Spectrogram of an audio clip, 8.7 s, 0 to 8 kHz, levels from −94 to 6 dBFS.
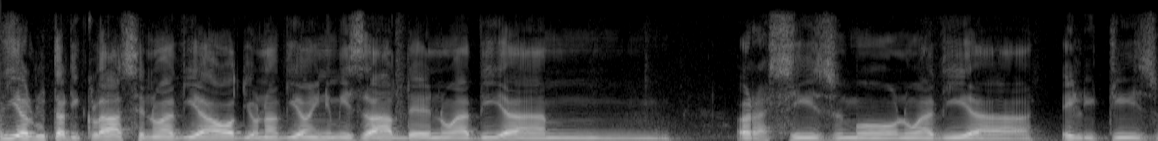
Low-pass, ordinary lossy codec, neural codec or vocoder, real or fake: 7.2 kHz; none; none; real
